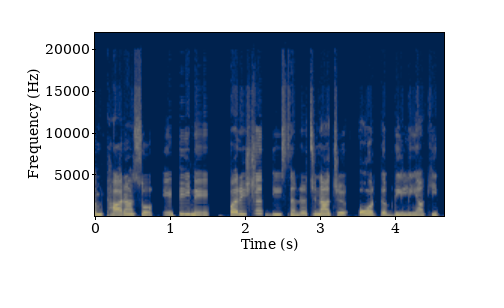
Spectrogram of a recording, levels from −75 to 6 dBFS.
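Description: Speech, with repeated packet loss (robotic sound) from 0.59 to 2.87 s. Around two dozen short dropouts hit this stretch, the longest about 140 ms. Each hole is filled by stretching the preceding sound. Roughly 40 percent of the span is concealed, so the speech turns choppy with pieces missing.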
